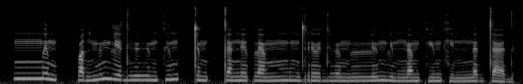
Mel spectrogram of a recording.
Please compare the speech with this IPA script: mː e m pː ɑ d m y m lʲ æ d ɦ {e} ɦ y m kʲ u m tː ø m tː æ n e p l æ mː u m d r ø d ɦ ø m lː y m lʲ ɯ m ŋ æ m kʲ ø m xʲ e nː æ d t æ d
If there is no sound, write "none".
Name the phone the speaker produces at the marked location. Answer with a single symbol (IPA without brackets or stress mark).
y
